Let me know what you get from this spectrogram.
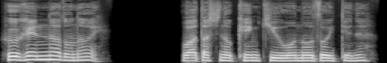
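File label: Voice win, japanese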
